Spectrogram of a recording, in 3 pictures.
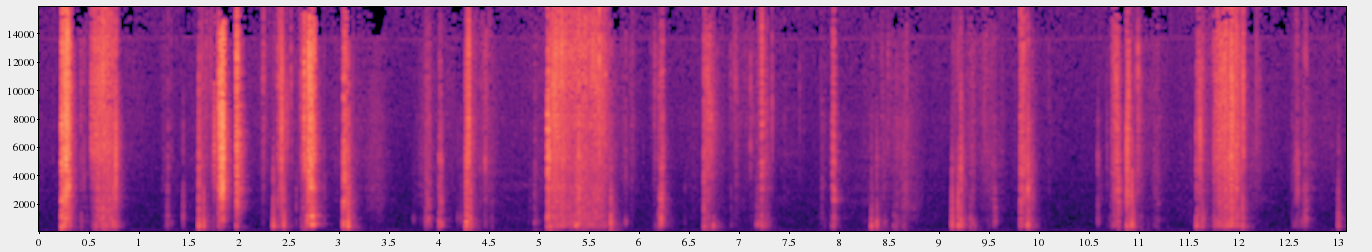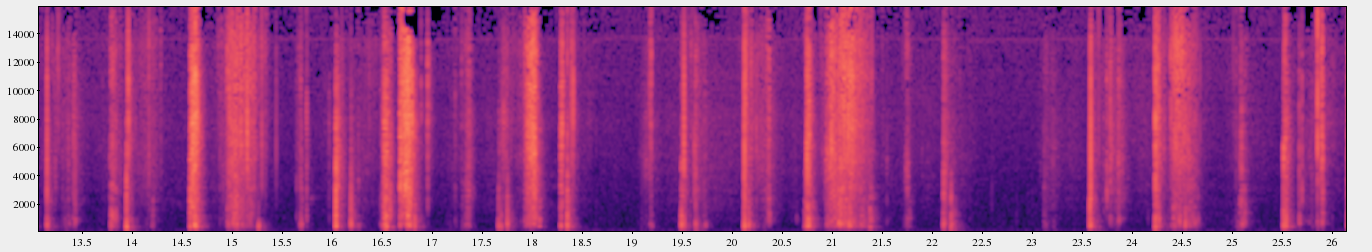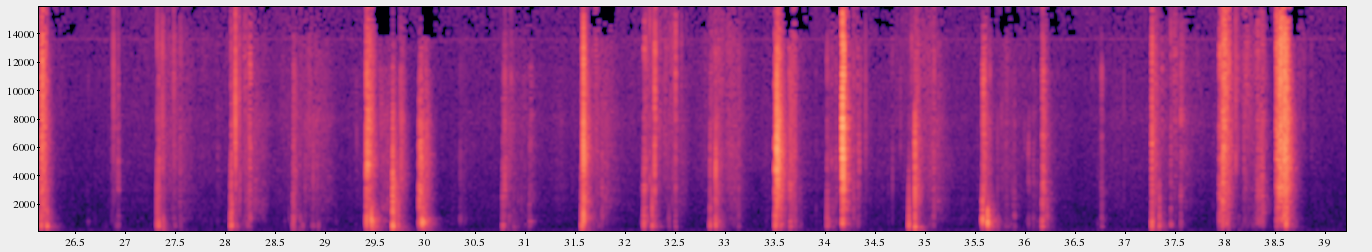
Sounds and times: highheels shuffle 0:00.2 - 0:10.0
highheels shuffle 0:10.6 - 0:18.5
highheels shuffle 0:19.2 - 0:22.4
highheels shuffle 0:23.1 - 0:30.2
highheels shuffle 0:30.8 - 0:38.8

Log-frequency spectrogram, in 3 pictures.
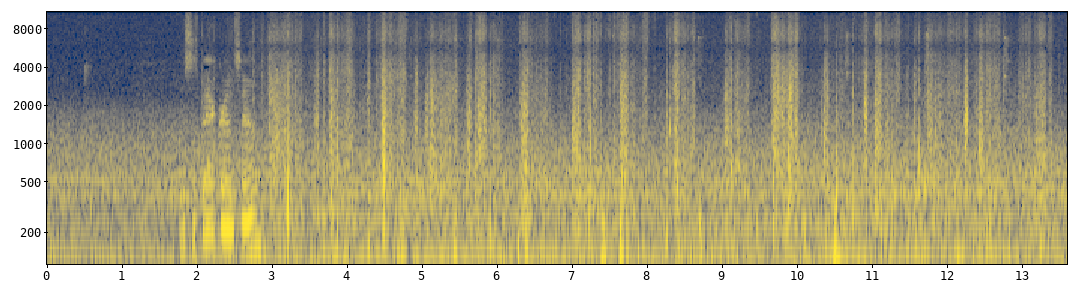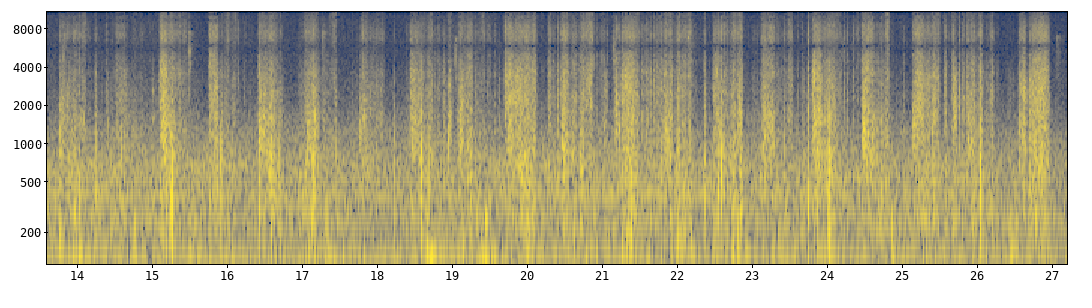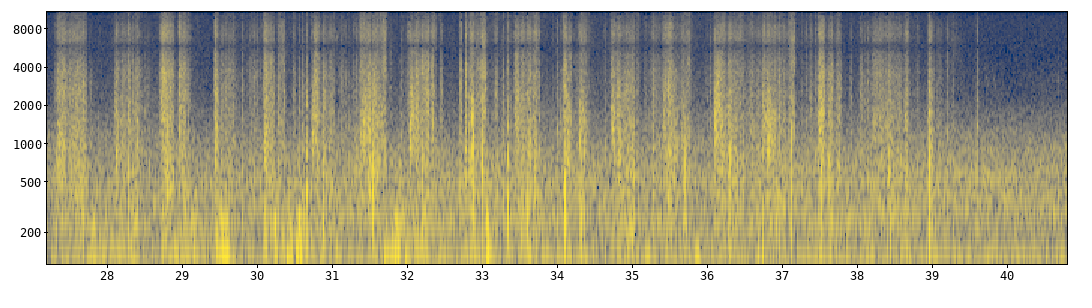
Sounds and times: Walking in the snow in tennis shoes 0:02.4 - 0:39.6

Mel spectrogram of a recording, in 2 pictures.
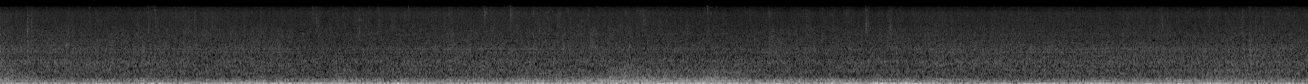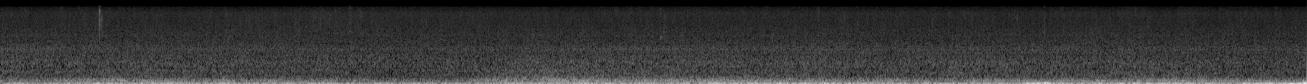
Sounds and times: Distant, strong rain 0:00.0 - 0:26.1

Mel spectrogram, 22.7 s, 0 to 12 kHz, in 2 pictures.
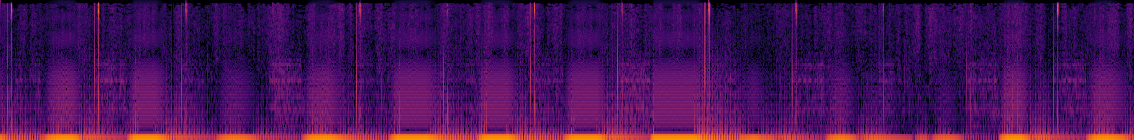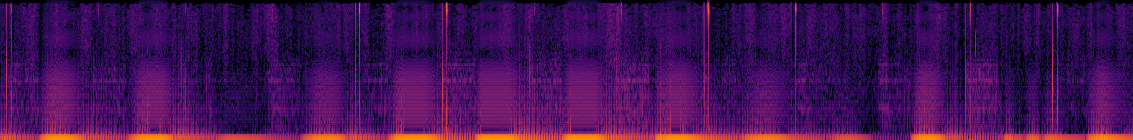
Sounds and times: ambient droning noisescape 0:00.0 - 0:22.6

